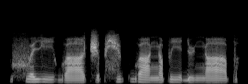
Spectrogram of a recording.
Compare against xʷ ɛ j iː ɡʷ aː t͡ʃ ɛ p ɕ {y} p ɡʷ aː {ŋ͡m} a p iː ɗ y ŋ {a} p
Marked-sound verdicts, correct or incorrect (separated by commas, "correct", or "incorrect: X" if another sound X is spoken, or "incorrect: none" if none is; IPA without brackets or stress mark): correct, incorrect: ŋ, incorrect: aː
